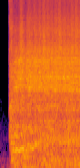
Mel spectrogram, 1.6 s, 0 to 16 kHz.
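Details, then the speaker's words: 1978 Ford F150, carbureted 460 big block, after swapping the aftermarket electric pump for a stock mechanical fuel pump: steady, even starter cranking with the coil unhooked so there is no firing, pumping fuel into a container to check for leaks. "I've got the coil unhooked so the engine won't try to start. And all I'm going to do is crank it over till I get fuel into that container, and then we can check for leaks."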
